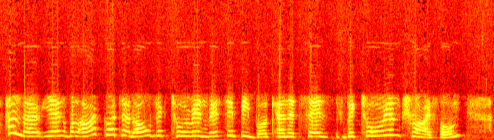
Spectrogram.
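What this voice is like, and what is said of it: South African accent. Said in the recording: “I'm detecting an accent. ... South Africa. ... You're a South African.”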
